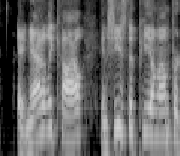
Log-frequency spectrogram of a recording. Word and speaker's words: Kile: Natalie, am I pronouncing your last name right? Yes, that's correct. Hey, Natalie Kyle and she's the PLM for track and field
